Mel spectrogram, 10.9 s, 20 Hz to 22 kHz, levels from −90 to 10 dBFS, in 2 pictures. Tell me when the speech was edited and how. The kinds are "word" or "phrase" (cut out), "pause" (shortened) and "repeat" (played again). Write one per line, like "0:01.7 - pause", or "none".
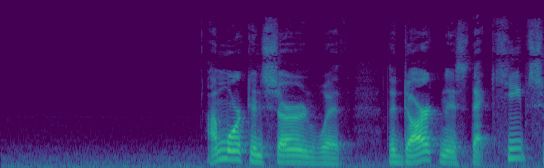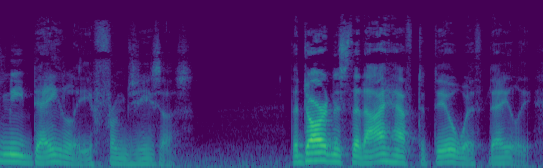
none

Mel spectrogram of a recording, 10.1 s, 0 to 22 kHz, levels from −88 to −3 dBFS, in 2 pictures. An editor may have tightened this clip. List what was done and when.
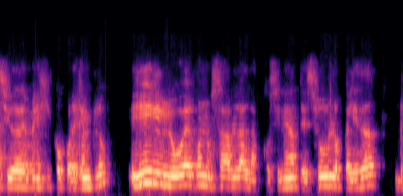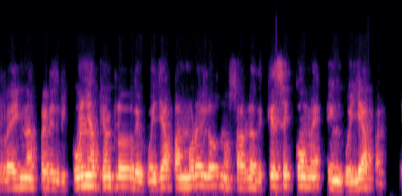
0:01.5 - pause
0:03.7 - word
0:06.3 - word

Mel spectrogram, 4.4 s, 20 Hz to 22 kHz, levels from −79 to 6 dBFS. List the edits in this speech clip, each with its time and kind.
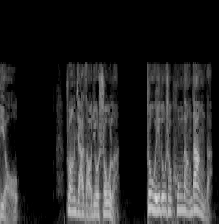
none

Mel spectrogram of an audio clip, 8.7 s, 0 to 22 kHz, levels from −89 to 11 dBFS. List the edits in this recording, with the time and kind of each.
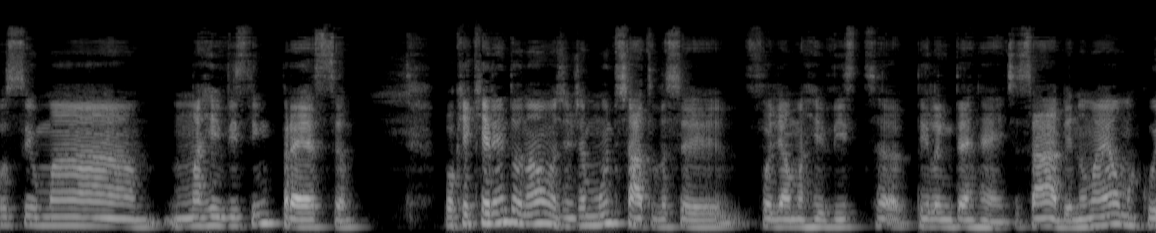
none

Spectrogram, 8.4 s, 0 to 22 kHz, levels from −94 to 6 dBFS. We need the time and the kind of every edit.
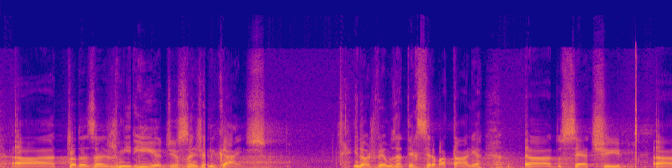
none

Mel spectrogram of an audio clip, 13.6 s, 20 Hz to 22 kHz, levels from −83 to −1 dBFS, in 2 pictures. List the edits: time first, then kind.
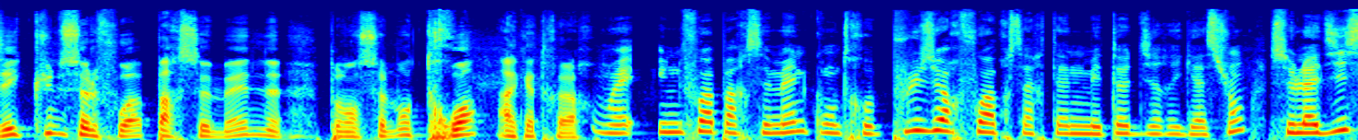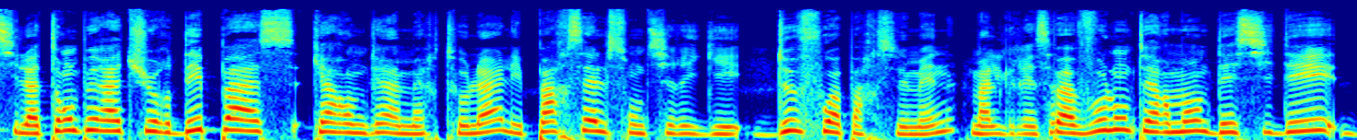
0:05.0 - phrase
0:06.3 - pause
0:08.3 - word
0:08.6 - word
0:11.6 - pause
0:12.0 - phrase

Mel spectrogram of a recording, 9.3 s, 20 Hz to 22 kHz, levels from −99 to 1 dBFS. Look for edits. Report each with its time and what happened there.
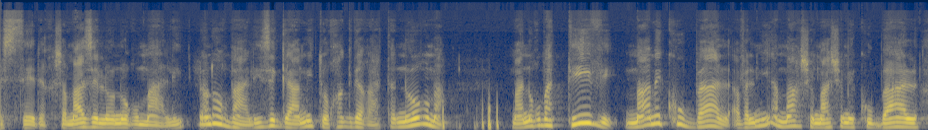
0:01.9 - pause
0:06.2 - pause

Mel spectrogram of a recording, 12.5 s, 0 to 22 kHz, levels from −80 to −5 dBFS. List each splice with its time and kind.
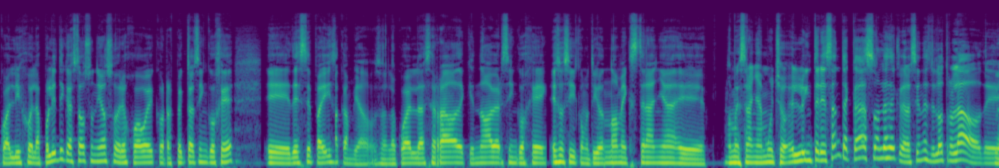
0:03.2 - pause
0:04.2 - word
0:06.8 - phrase
0:07.5 - word
0:08.9 - pause

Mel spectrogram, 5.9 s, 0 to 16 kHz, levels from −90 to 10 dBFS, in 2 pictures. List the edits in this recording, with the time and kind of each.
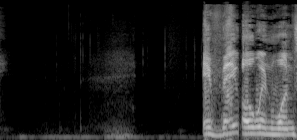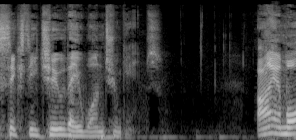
0:02.4 - word
0:04.2 - word

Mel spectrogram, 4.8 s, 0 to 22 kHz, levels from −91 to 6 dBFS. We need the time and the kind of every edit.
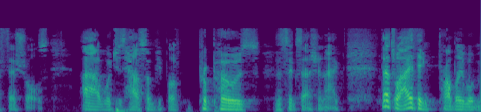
0:02.8 - word

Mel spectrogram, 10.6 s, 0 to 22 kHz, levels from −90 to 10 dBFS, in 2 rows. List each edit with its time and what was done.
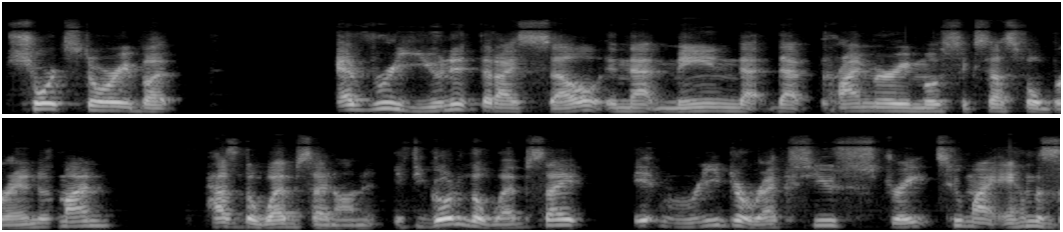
0:08.3 - pause

